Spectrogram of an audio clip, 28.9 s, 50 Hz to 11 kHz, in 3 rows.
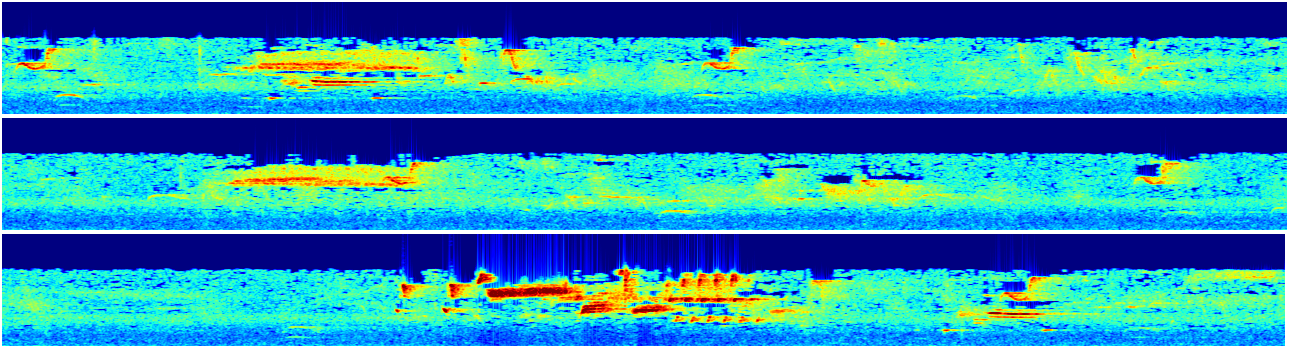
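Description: Songbirds singing and calling over a steady hiss, with busier spells of chirps and trills about two seconds in, around twelve seconds, and between about 22 and 25 seconds.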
